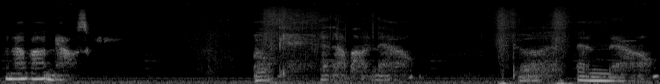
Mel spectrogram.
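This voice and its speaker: A woman's voice: medium pitch, slow pace, soft background music. A woman voicing a soothing, condescending female alien scientist in a whispered ASMR exam roleplay, coddling and reassuring with murmured asides.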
